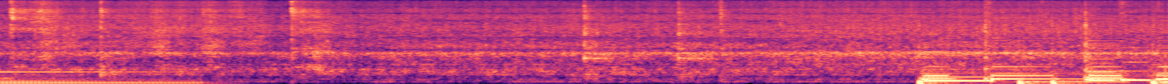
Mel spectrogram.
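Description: Chicken curry masala sizzling in hot oil in a metal wok: a steady frying hiss with small crackles. Background music with stepped notes plays over it for the first second and a half and again from about seven seconds in.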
